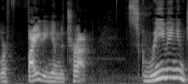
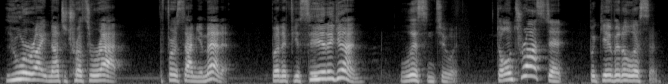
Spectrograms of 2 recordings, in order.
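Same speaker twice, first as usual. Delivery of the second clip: firm, slightly raised dad voice; advising father; 4 dB louder than usual. A narrator's reading. Dad advises Pinky about the rat, firm. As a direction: counsel your son firmly.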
